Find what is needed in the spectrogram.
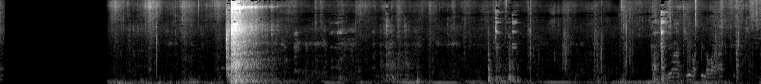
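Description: Silence for about two seconds, then a single loud bang about four and a half seconds in that fades over about a second: a steel-framed livestock feeder being set down while feeders are unloaded from a truck. Lighter handling knocks and faint voices follow.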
